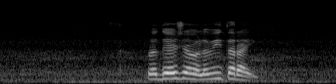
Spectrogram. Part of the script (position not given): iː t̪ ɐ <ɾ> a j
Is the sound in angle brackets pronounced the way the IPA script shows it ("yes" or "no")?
yes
